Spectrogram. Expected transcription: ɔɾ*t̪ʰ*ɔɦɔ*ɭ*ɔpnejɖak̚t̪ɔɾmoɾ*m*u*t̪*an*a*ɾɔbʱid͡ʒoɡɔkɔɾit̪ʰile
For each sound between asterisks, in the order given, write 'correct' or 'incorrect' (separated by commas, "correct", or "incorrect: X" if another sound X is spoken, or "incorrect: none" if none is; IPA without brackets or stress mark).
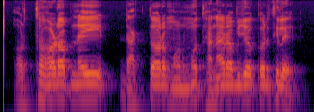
correct, incorrect: ɽ, correct, incorrect: t̪ʰ, correct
